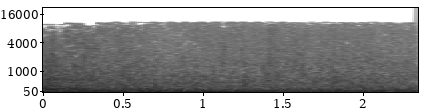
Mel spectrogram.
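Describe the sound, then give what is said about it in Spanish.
Battlefield explosion shaking the ground and throwing debris: a loud, dense roar of rumble and crackle that holds steady for the whole short stretch without a break, with no voices. “una explosión sacude el suelo, lanzando escombros por encima de sus cabezas.”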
